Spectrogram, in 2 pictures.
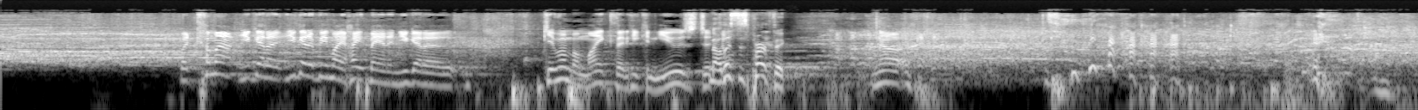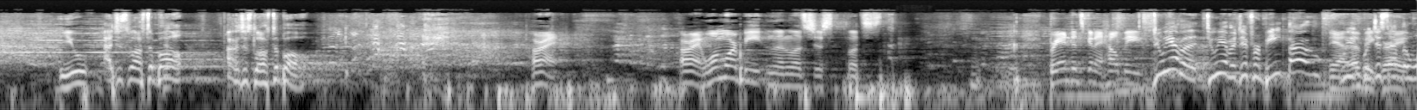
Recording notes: LIVE from the Chicago Improv Festival 2017. Joins the Chicago Improv Festival.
